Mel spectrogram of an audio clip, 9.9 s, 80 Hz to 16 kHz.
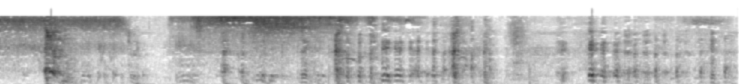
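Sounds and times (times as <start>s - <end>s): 
person imitating many venomous snakes hissing: 0.0s - 5.7s, 9.2s - 9.7s
chuckling: 1.0s - 9.8s.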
